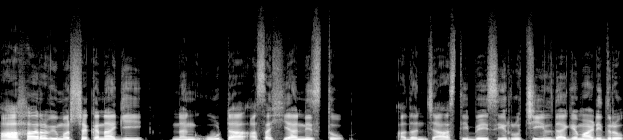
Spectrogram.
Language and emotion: Kannada, disgusted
